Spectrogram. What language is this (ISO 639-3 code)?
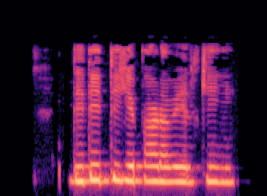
pus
